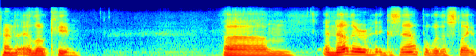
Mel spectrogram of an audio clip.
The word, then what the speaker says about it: Elohim: In that case, you pronounce it as Elohim, or properly if you say the whole sentence.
